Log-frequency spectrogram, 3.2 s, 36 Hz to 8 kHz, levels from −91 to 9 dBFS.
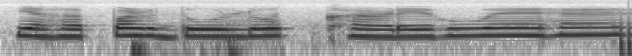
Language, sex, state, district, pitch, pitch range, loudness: Hindi, female, Madhya Pradesh, Dhar, 250 Hz, 235-265 Hz, -15 LUFS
